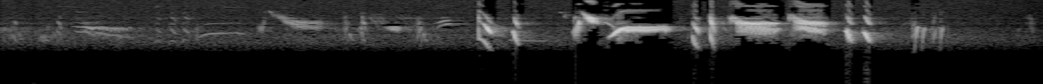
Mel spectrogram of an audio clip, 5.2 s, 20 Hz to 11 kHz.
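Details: Common linnet in the town of Wittlich, Germany, 2018, giving a lively twittering song: soft warbled notes building into louder sharp chirps and slurred whistles, roughly two per second.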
